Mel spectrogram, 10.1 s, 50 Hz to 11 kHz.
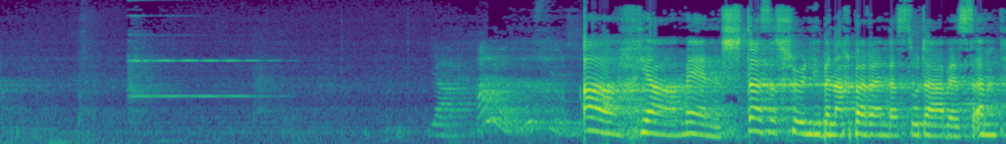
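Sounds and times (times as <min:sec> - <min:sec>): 
electronic doorbell chime: 0:01.3 - 0:03.0
speech: 0:04.3 - 0:10.0.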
